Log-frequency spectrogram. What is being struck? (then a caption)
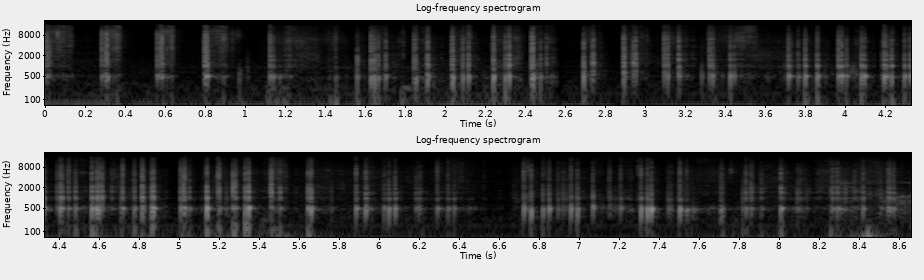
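Paperback book with glossy paper cover. Long acrylic nails tap and scratch the glossy paper cover of a purple paperback book that is held up. A rapid, dense run of short, dry clicks and ticks mixes with bright scratchy rasps across the cover, with each tap dying away almost instantly.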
